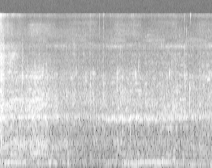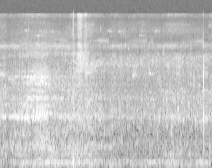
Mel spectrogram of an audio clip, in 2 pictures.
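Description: Pickup truck engine running and revving in repeated swells over rough ground, with a steady high whine.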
